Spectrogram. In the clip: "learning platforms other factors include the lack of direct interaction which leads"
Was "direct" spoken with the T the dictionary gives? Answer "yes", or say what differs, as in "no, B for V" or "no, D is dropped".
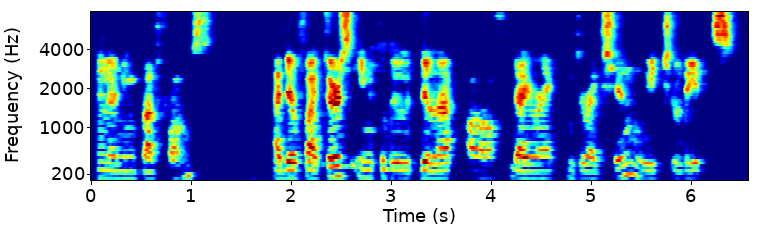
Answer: yes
